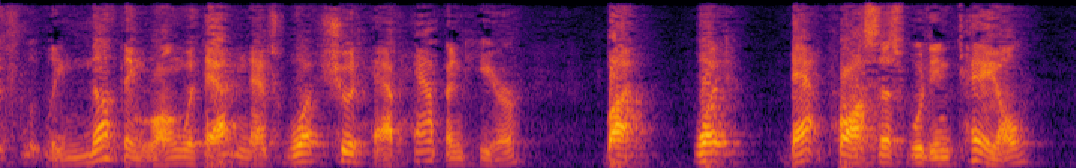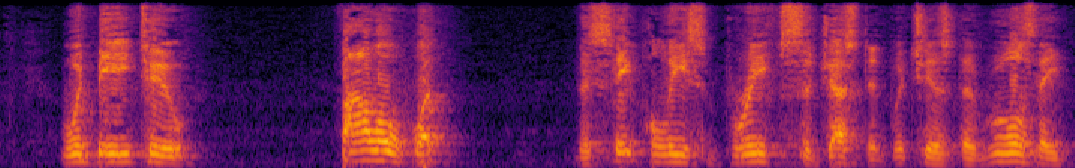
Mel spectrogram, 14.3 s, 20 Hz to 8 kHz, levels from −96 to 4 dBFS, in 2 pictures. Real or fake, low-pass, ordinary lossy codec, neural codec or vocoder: fake; 7.2 kHz; Opus, 64 kbps; vocoder, 44.1 kHz, 80 mel bands, Vocos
